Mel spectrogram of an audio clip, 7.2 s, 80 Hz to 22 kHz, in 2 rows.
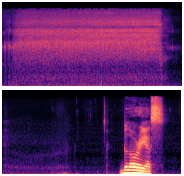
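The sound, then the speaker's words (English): A vape coil fires with a steady crackling sizzle for about three seconds on an Odin mod topped with a Death Trap 2 single-coil RDA, loaded with Pony on Acid e-liquid from Smacks, followed by a soft breathy exhale and a brief voiced sound at the end. “I got an Odin. It's topped with the Death Trap 2 single coil RTA, or RDA rather.”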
